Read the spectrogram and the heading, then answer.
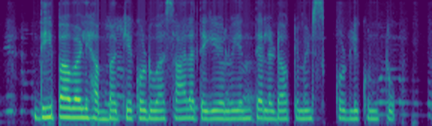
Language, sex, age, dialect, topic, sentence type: Kannada, female, 25-30, Coastal/Dakshin, banking, question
